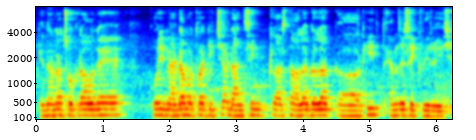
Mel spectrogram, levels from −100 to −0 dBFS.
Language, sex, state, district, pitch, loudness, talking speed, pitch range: Gujarati, male, Gujarat, Valsad, 155 Hz, -15 LUFS, 165 wpm, 145-160 Hz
